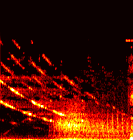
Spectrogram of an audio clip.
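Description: Documentary score and sound design: several high, thin tones glide down together over a low rumble, then a rushing swell of noise builds.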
